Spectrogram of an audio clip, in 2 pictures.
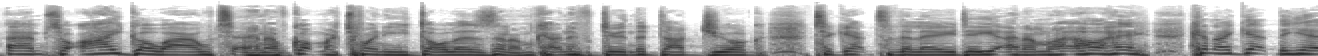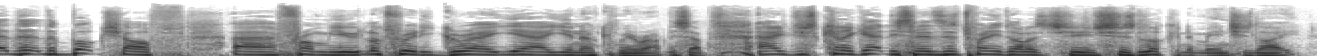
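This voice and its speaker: A man with an English accent preaches in a relaxed, storytelling way, his voice sitting a bit high for a man. He sometimes sinks into a hushed near-whisper when he prays. The sound is close and dry, with no room echo. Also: quick pace, few pauses. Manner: conversational storytelling, drops to a hushed whisper in prayer. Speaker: guest preacher. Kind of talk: sermon with a told story.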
